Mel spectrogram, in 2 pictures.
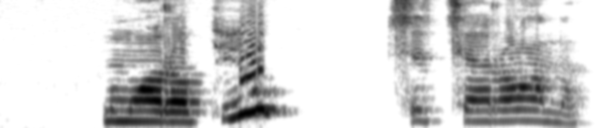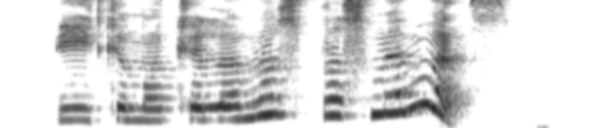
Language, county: Lithuanian, Vilnius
